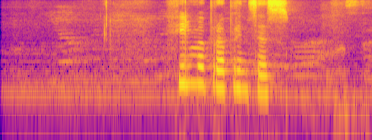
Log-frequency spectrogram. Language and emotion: Russian, neutral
